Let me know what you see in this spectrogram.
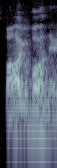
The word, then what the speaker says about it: Bhagavan: His name is Doc, and let me say his name right. Bhagavan? Is it Bhagavan? – Translates into Lord. – What? – It translates into Lord. – Yeah, his name is Doc Bhagavan Antle. It's Bhagavan Antle is his real name, and I think he goes by the name Doc.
